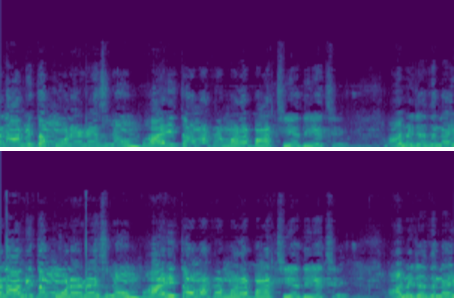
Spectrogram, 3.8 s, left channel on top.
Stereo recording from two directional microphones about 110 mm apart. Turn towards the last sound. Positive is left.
turn(degrees=20)  # may be behind; listen again after turning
